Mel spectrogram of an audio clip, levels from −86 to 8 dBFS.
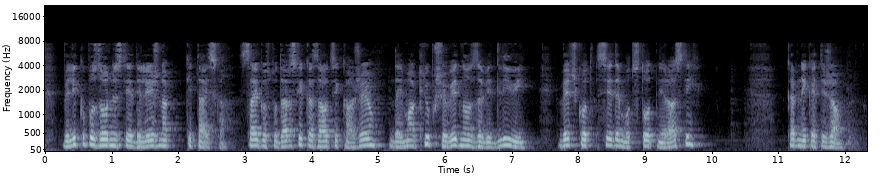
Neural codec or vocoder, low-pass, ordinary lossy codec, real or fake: none; 19.8 kHz; AAC, 24 kbps; real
